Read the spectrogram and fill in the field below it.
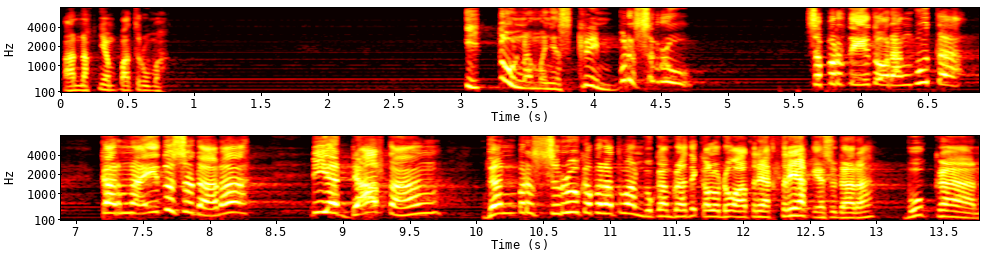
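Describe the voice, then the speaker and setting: Animated high-voiced male preacher. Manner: animated preaching, mixing in English phrases, acts out quotes and shouts. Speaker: pastor. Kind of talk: sermon. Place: church hall. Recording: echoey church hall.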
